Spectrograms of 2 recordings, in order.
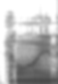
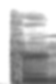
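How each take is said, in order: First: The vowel sounds like 'oy', in a standard accent. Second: The vowel sounds like 'er', in a local accent. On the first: "instead of coin" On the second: "the Al Smith inflection, where you say words like kern"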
